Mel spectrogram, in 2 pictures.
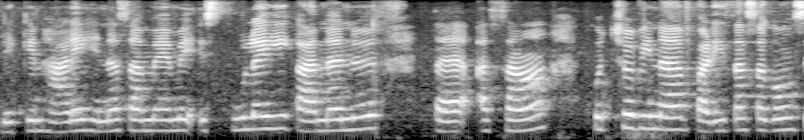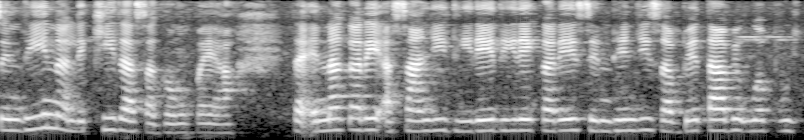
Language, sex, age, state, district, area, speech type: Sindhi, female, 30-45, Madhya Pradesh, Katni, urban, spontaneous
